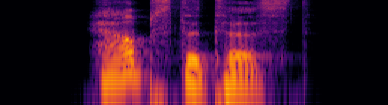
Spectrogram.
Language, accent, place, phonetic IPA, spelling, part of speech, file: German, Germany, Berlin, [ˈhɛʁpstətəst], herbstetest, verb, De-herbstetest.ogg
- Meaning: inflection of herbsten: 1. second-person singular preterite 2. second-person singular subjunctive II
